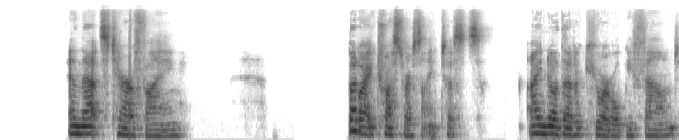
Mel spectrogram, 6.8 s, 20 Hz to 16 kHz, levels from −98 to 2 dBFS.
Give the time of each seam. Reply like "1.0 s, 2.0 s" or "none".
3.6 s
